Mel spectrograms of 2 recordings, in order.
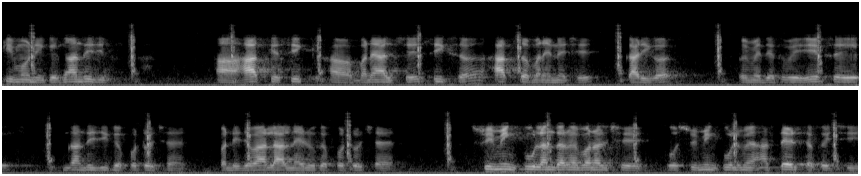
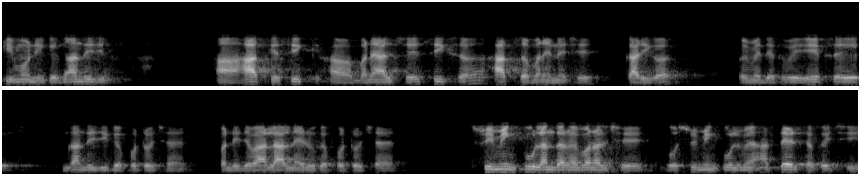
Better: second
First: background sound (Clock); 9 dB below the speech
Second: none

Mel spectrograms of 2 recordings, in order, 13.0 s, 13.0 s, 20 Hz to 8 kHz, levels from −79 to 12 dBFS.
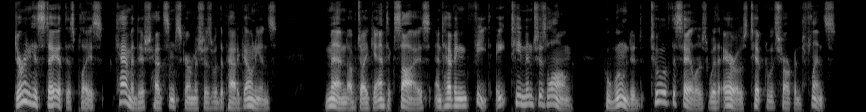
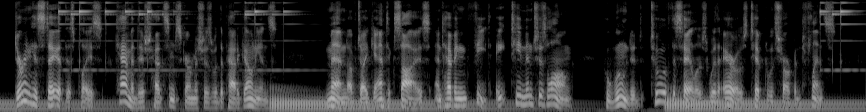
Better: first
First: none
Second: background sound (Bass guitar + Bell); 7 dB below the speech

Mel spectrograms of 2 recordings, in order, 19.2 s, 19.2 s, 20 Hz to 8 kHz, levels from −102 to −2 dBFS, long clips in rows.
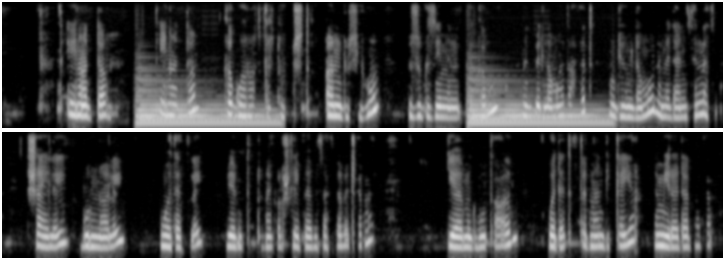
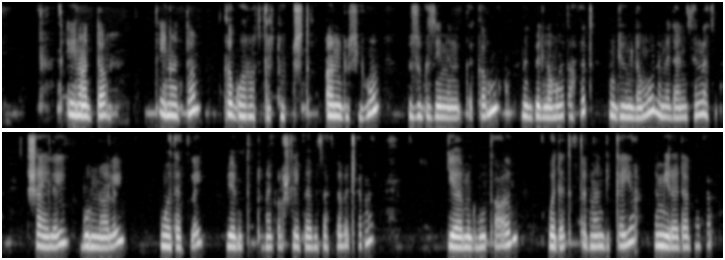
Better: second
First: background sound (Electric guitar / Strum); as loud as the speech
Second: none

